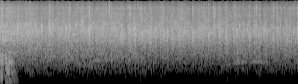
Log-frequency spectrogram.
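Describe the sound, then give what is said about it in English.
A church audience stands and claps their hands in praise, steady, continuous applause that fills the whole stretch at an even, moderately loud level, with no clear speech rising above it. “Stand together and clap your hands for it.”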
